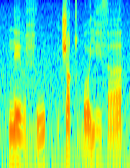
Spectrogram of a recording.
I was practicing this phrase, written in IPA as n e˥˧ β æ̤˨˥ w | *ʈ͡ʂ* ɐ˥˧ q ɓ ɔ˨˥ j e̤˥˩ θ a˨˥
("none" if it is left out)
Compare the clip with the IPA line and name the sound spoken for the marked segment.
t͡ʃ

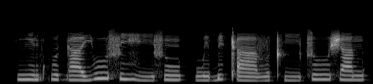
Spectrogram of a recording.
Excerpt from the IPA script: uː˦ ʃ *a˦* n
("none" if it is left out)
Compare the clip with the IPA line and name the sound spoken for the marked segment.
a˦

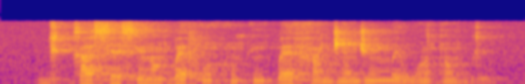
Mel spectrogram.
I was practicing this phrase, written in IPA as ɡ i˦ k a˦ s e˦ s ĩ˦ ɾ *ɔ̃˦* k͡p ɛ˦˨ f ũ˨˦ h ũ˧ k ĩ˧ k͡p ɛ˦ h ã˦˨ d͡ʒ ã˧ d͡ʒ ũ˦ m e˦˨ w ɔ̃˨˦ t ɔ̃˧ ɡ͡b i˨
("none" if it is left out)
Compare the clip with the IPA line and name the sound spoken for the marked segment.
ɔ̃˦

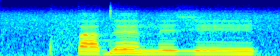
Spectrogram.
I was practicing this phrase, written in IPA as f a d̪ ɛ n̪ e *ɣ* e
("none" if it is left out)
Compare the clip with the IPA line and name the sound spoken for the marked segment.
ɣ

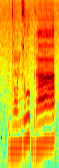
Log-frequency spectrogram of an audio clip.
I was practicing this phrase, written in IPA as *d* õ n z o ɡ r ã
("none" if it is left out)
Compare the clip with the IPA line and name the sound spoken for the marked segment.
d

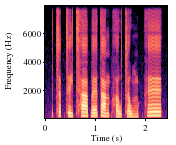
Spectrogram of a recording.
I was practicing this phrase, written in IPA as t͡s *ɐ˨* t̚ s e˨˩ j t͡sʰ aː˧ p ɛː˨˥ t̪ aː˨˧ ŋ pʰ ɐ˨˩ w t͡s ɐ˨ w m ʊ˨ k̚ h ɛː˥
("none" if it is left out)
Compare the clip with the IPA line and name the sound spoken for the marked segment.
ɐ˨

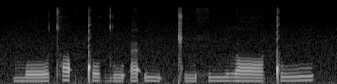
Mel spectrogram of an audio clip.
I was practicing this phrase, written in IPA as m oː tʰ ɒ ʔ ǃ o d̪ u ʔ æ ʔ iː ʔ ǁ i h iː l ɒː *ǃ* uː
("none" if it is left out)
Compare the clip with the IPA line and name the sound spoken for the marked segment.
ǃ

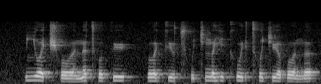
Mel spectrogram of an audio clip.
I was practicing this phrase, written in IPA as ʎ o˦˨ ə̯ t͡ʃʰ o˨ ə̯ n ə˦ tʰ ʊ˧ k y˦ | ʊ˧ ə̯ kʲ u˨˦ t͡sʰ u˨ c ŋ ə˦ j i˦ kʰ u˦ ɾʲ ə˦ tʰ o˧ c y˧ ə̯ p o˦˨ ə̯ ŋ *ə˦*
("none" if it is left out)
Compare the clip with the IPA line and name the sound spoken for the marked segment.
ə˦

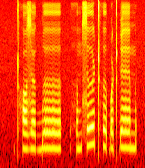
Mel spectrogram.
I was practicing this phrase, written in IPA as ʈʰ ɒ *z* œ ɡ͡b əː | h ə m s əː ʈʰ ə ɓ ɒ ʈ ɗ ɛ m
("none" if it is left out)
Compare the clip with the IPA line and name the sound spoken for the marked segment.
z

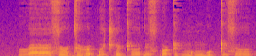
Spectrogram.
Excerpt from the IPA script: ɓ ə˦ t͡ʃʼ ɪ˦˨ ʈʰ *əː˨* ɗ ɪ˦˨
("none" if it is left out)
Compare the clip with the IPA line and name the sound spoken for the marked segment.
əː˨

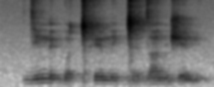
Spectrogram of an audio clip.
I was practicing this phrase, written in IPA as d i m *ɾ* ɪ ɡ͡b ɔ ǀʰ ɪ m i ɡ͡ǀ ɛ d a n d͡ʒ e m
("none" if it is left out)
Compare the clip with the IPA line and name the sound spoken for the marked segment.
ɾ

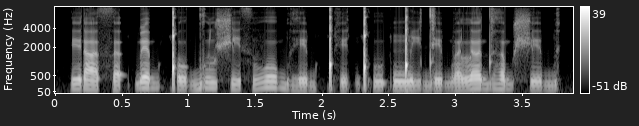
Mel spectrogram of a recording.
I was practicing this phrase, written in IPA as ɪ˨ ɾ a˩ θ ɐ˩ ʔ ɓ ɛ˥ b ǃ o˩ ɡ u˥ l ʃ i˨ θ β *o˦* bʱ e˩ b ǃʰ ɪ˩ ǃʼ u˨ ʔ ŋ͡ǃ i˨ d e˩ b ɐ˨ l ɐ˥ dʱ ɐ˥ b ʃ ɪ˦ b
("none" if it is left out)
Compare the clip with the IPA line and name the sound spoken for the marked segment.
o˥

